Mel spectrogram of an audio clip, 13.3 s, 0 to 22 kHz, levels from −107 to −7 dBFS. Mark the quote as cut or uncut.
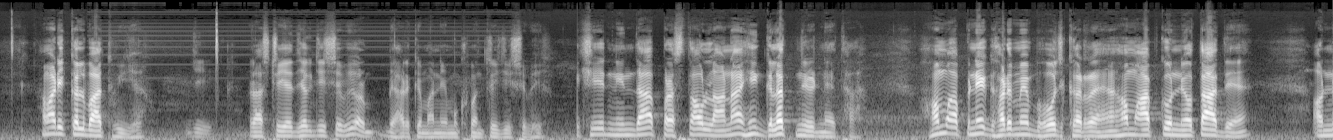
cut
